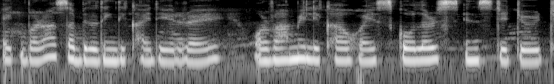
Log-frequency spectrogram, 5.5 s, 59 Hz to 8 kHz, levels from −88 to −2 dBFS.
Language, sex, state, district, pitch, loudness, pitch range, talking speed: Hindi, female, Arunachal Pradesh, Papum Pare, 235 Hz, -18 LUFS, 225-250 Hz, 150 wpm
